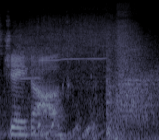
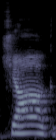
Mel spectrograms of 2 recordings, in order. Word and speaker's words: Jay Dog: Well, I think you actually did pronounce my name wrong. It's Jay Dog. Oops. I've been saying like jog this whole time.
